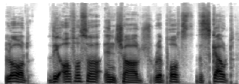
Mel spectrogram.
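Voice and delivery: high-pitched, formal officer's report; high voice of an embarrassed subordinate; embarrassed underling. A narrator's reading. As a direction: report to your lord, high and awkward.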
